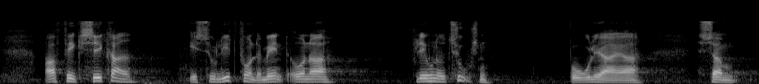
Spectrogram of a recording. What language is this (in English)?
Danish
